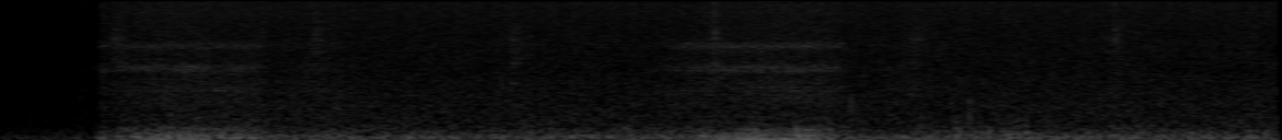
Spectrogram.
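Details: Snoring during sleep: two low, rumbling snores about three seconds apart, each with a faint whistling edge, over quiet room noise.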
